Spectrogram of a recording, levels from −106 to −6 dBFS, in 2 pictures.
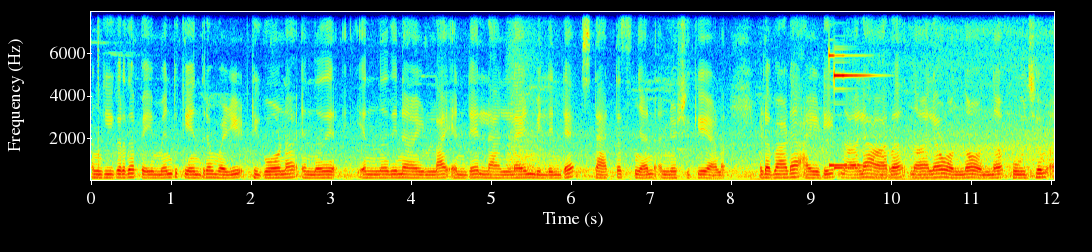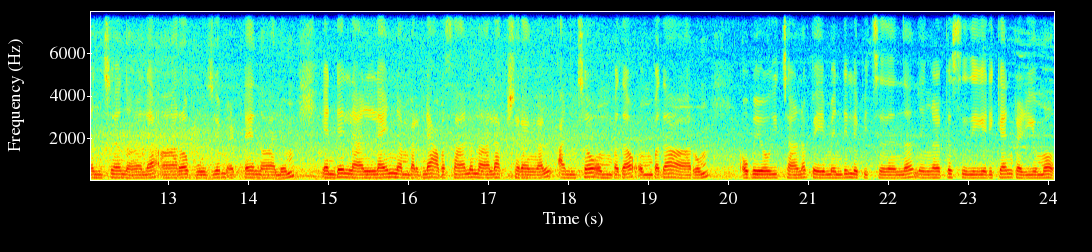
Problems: constant background noise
